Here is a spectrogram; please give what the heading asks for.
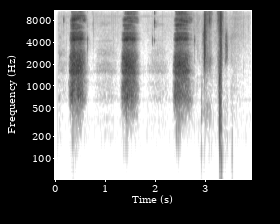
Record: {
  "exhalation_length": "3.9 s",
  "exhalation_amplitude": 16606,
  "exhalation_signal_mean_std_ratio": 0.42,
  "survey_phase": "beta (2021-08-13 to 2022-03-07)",
  "age": "65+",
  "gender": "Female",
  "wearing_mask": "No",
  "symptom_cough_any": true,
  "smoker_status": "Never smoked",
  "respiratory_condition_asthma": false,
  "respiratory_condition_other": false,
  "recruitment_source": "REACT",
  "submission_delay": "1 day",
  "covid_test_result": "Negative",
  "covid_test_method": "RT-qPCR",
  "influenza_a_test_result": "Unknown/Void",
  "influenza_b_test_result": "Unknown/Void"
}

